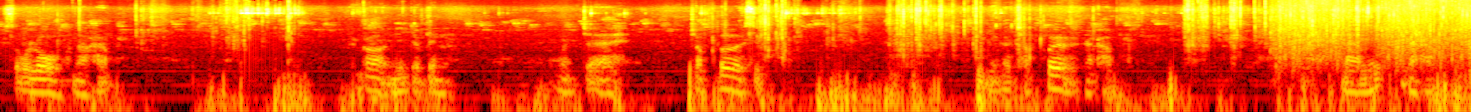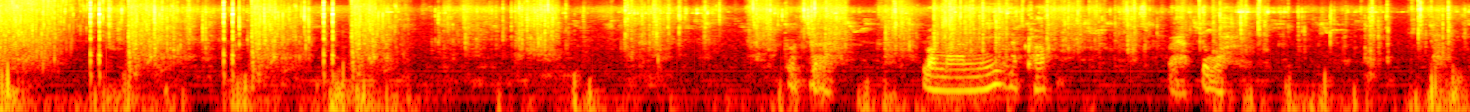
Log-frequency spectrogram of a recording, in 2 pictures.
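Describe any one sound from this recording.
Plastic wrappers crinkle and rustle as they are handled.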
